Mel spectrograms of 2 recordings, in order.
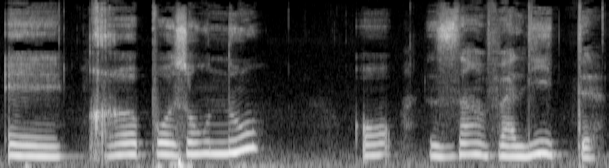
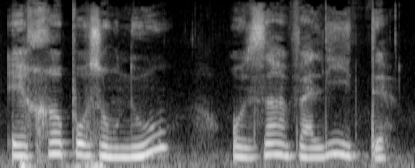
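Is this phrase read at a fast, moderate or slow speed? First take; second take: slow; moderate. First: The phrase is read at a slow pace. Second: The phrase is read at a moderate pace.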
